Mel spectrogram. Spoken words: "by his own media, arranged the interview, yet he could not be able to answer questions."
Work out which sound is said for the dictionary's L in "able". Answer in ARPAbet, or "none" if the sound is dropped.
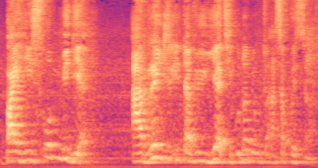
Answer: N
